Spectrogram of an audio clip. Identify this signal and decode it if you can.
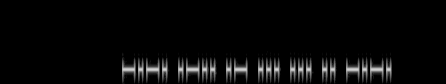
Morse code, heard as a keyed tone, about 30 wpm, 700 Hz. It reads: CLASSIC
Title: Seven Letter Words - 30wpm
